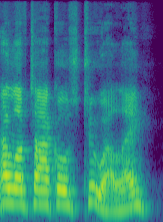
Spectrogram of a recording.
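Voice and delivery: ordinary talk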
